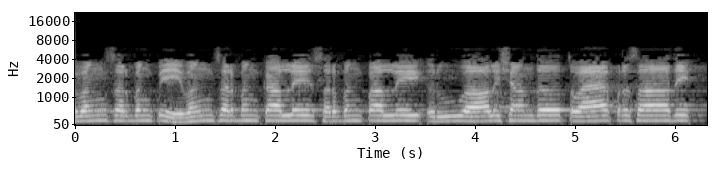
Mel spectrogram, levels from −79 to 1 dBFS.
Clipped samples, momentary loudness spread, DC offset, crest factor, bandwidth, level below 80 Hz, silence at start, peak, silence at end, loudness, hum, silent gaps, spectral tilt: under 0.1%; 6 LU; under 0.1%; 14 dB; 6.4 kHz; -58 dBFS; 0 s; -2 dBFS; 0 s; -16 LUFS; none; none; -6.5 dB/octave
